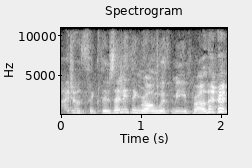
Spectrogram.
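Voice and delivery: fast, haughty, self-important, pompous tone. Speaker retelling one identical twin answering the other, mock-pompous. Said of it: "looks at him kind of pompous and goes".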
